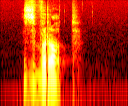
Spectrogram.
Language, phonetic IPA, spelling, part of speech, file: Polish, [zvrɔt], zwrot, noun, Pl-zwrot.ogg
